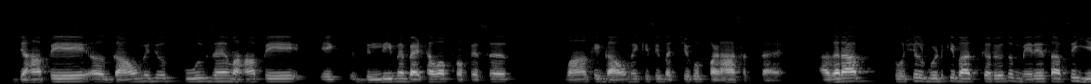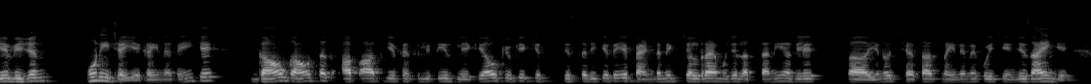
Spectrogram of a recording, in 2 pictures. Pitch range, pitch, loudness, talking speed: 130-150 Hz, 140 Hz, -32 LUFS, 215 wpm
